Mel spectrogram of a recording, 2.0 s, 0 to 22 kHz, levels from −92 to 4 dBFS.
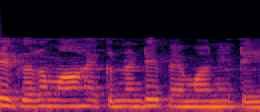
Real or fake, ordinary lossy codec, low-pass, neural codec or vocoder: real; none; 5.4 kHz; none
